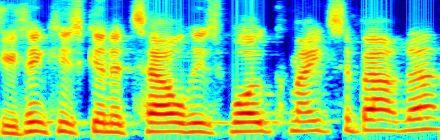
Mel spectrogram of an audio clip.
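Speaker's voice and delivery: normal talking voice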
